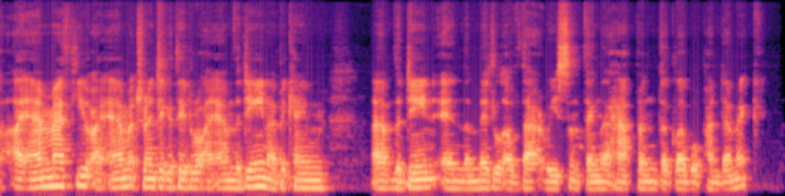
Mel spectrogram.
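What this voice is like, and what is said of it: English accent with slight American vowels. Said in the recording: “I'm English. You can maybe hear from my accent, but I've been 12 years in California at this point. So my vowels are slightly kind of affected by that.”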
